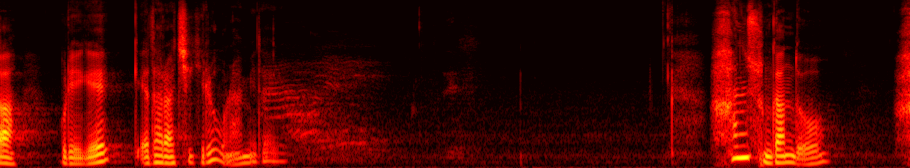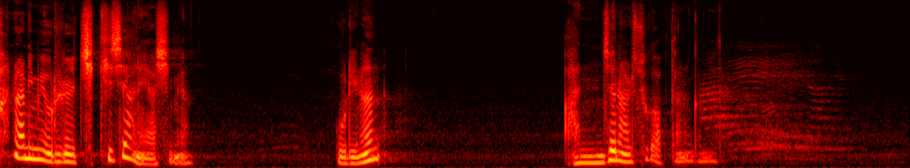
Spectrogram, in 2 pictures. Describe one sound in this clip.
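An older man speaks calmly into a microphone, pausing between phrases, in a reverberant hall.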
